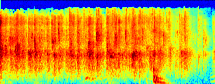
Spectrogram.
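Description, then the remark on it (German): A crowd applauds steadily throughout after a spoken blessing, a dense wash of many hands clapping, with a brief voice or cheer rising faintly near the end. “Ja, ja ihr dürft gerne applaudieren.”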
